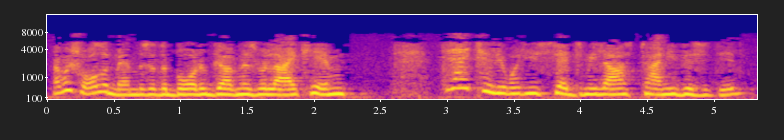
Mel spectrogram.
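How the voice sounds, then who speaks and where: An actress playing a playful, affectionate, witty wife of a college president in a 1950s radio comedy, with a teasing manner. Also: female voice, medium pitch, lively intonation, fast, a little mellow, slightly rough. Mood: gleeful. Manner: teasing, lighthearted. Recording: dull, hissy vintage radio recording, faint audience.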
